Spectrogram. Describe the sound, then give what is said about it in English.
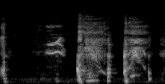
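A person coughs several times in quick succession, harsh, raspy bursts with a bit of throat clearing, and no talking in between. “Don't get me coughing.”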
